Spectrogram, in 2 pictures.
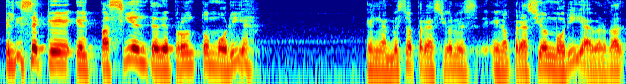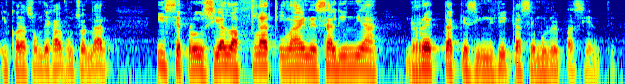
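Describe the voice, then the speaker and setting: A man's voice: a little high, normal speed, vocal fry, husky. A male pastor preaching a sermon, telling a story and rising to emphatic outbursts.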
